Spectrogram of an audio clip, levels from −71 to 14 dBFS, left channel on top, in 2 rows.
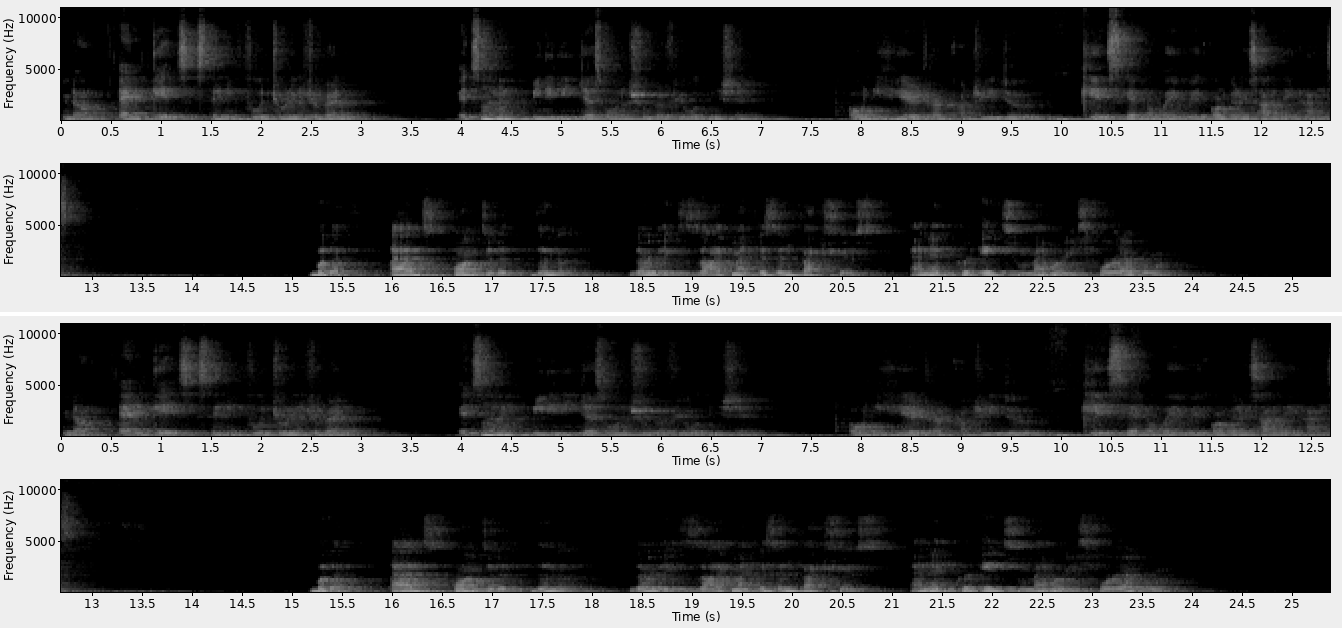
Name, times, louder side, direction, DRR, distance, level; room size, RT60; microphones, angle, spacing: voice 1, 0.0-2.9 4.0-7.0 7.9-9.7 10.2-12.8, left 1 dB, 70° left, -3 dB, 2.2 m, -34 dB
sound 1, 3.8-13.9, equal, 40° right, 0.9 m, -42 dB
voice 2, 15.2-15.5 16.0-17.8 18.4-20.8 21.2-23.7, left 2 dB, 45° left, 2 dB, 0.5 m, -27 dB
10.5 x 9.9 x 2.6 m, 1.2 s
head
